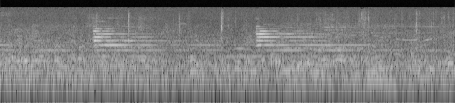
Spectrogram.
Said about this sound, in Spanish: Fijaros las campanas, ¿eh?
